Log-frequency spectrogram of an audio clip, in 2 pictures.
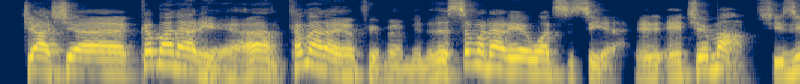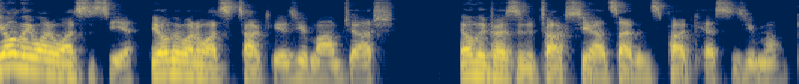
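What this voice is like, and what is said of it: Charles Durning impression. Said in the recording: “do an impression from the movie ... the Charles Durning impression ... It's a good impression, at least of the character that he plays in this movie.”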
